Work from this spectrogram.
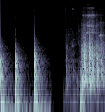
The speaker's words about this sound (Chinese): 那我来敲敲门。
